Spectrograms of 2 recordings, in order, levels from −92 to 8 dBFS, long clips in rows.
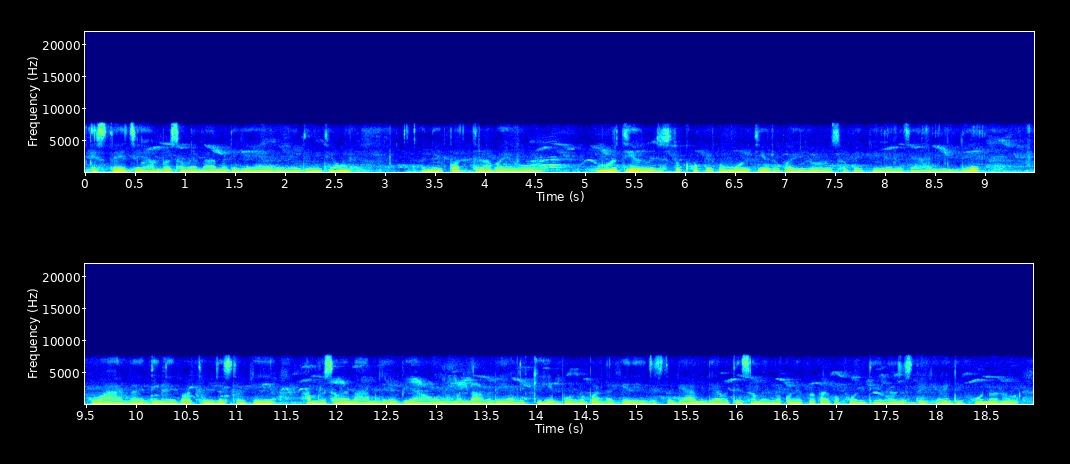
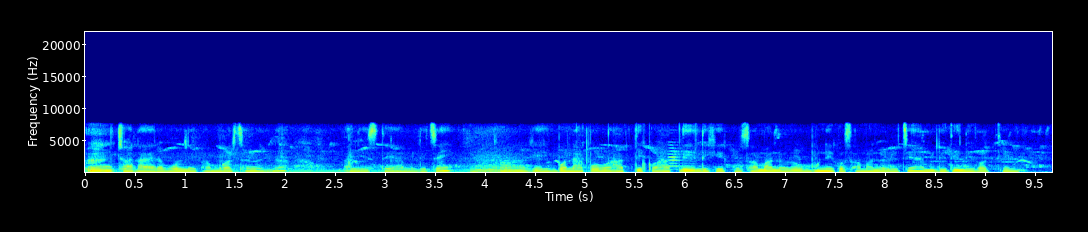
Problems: continuous background conversations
